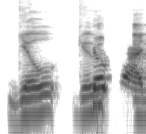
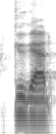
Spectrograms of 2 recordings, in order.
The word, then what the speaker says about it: Gil-galad: Gil-galad, you had it. Gil-galad, okay.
